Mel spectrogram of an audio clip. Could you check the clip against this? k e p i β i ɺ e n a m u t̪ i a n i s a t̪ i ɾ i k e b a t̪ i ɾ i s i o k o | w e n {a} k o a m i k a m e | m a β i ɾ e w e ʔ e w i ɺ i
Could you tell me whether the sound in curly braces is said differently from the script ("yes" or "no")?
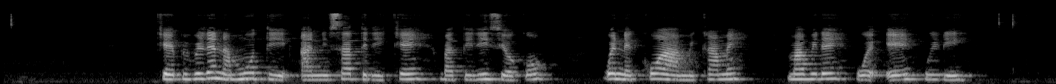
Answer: yes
